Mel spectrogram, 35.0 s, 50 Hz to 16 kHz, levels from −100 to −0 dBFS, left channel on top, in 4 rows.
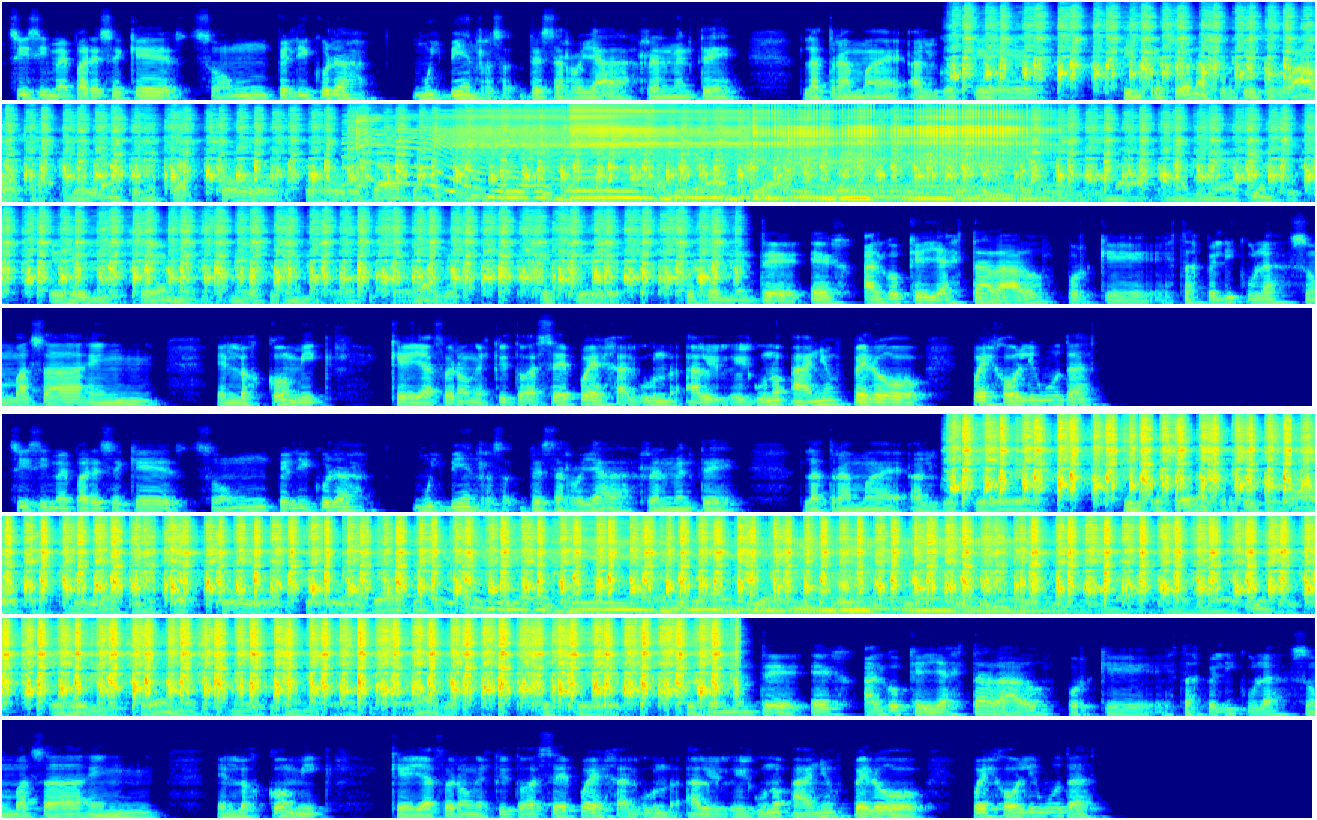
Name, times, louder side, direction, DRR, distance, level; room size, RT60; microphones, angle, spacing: voice 1, 0.1-2.4 2.7-6.9 7.5-21.7 22.1-28.6 28.9-33.6, left 2 dB, 45° left, 1.4 m, -48 dB
sound 1, 6.3-22.4, right 12 dB, 80° right, 0.5 m, -27 dB
Squeak / Cupboard open or close, 11.0-15.9, left 9 dB, 65° left, 0.8 m, -33 dB
5.8 x 5.4 x 3.8 m
head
